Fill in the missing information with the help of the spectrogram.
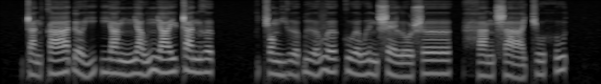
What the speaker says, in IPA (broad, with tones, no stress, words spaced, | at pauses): ʈa˨˩˨nkaː˧˥ ɗə˨˩˦j | ja˨˩ŋɲa˨˩˦w ɲaː˧˥jʈa˧nɣə˦˥k̚ | cɔ˨˩ŋjɨ˨˩˨ə̯ɓɨ˨˩˦ə̯vəː˧˥ ku˨˩ə̯wɨ˨˩˦n ʂɛ˨˩lo˨˩ʂəː˧ | ha˨˩ŋ ʂaː˨˩˨cu˨˩hu˦˥t̚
